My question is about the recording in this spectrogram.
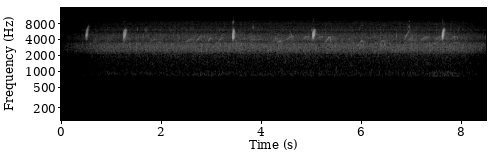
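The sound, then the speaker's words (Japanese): A brown dipper gives five sharp, high, buzzy calls at irregular intervals over the steady rushing hiss of a stream, with the calls standing out clearly above the water noise. “カワガラスです。”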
